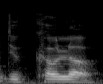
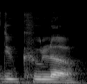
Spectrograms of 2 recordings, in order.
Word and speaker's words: culot: Euh, Elle a quand même du colo. Du colo. La prononciation me fait beaucoup de problèmes. Toujours. Elle a quand même du culot.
